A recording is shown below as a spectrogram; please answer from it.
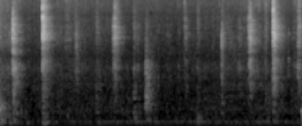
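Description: Light, irregular crinkles and clicks of clear plastic wrap being handled around the base of a resin model horse as it is turned in the hands.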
